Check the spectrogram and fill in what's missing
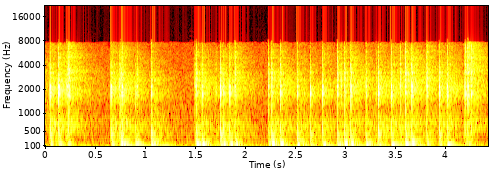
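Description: The nail tips of long natural nails on both hands tap rapidly on a glossy black glass tabletop. About two dozen sharp, dry clicks come in quick, uneven bursts with brief pauses. Each click has a bright glassy tick near 2 kHz over a soft low knock and dies away almost instantly.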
